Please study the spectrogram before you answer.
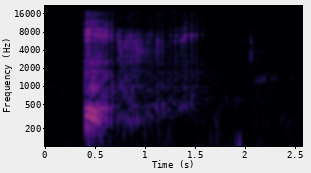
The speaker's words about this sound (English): That fart is our segue into the next shooter coming out.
